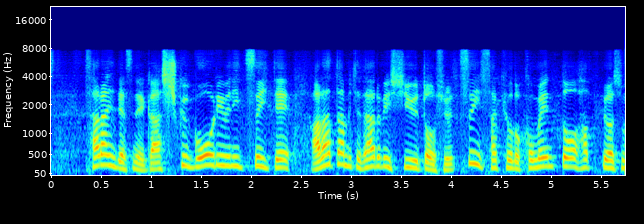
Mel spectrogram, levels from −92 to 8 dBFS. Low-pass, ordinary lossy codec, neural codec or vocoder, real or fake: none; none; codec, 16 kHz, 0.7 kbps, FocalCodec; fake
